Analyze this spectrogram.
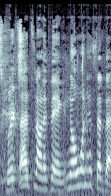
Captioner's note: laughs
